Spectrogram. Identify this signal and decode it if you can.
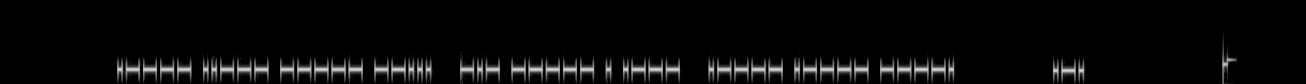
Morse code, heard as a keyed tone, about 28 wpm, 700 Hz. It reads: 1207 K0EJ 119 R
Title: Worked All Europe DX Contest - QTC Exchange - 28wpm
